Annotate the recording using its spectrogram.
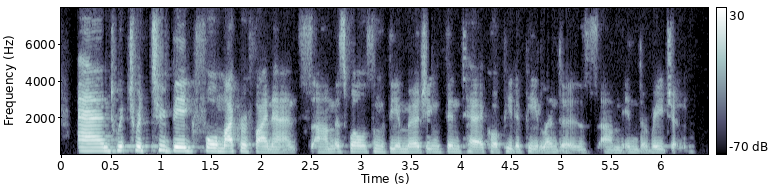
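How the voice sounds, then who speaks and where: A woman speaks in a very deep, low pitch with an Australian accent and ordinary pitch variation. Her fairly quick delivery has hardly any pauses and big swings in loudness over a quiet background. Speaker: impact investor, fund partner. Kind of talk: webinar presentation. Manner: many filler ums.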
